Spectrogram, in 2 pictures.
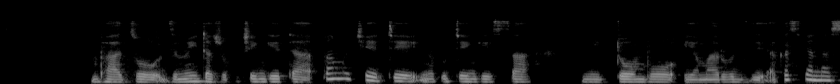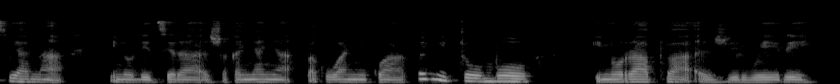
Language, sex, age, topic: Ndau, female, 25-35, health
